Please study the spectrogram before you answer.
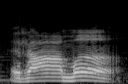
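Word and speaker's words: राम: see is that of not pronouncing the Hrasva A at the end of a word. For example, this word written over here is Rama, Rama, and most probably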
